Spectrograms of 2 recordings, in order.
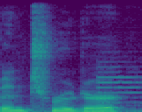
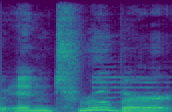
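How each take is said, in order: First: The consonant before the last syllable is D. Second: The consonant before the last syllable is B. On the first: This is the normal form of the word. The speaker calls it right. "instead of" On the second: This imitates the character's faulty speech. The speaker calls it wrong. "He adds a lot of B's"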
